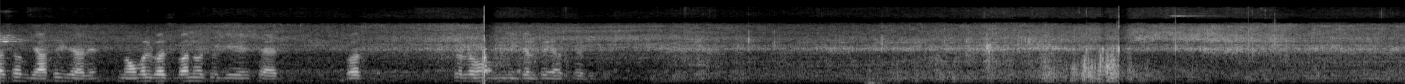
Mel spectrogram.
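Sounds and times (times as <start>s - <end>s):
heavy rain hissing: 0.0s - 14.0s
motorcycle tyres on flooded road: 0.0s - 14.0s.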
